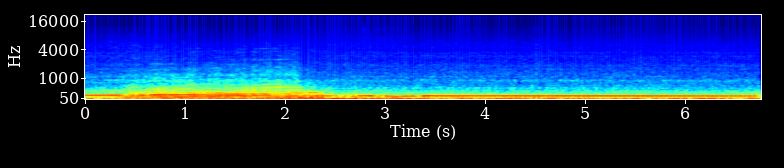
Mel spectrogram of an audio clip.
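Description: A car's 426 Hemi V8 with a Whipple supercharger idles steadily and loud, a low droning rumble that dips briefly and then settles into an even, level hum.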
